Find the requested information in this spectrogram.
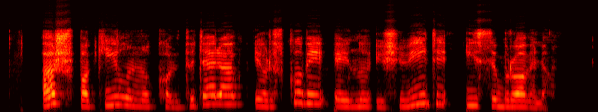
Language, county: Lithuanian, Vilnius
